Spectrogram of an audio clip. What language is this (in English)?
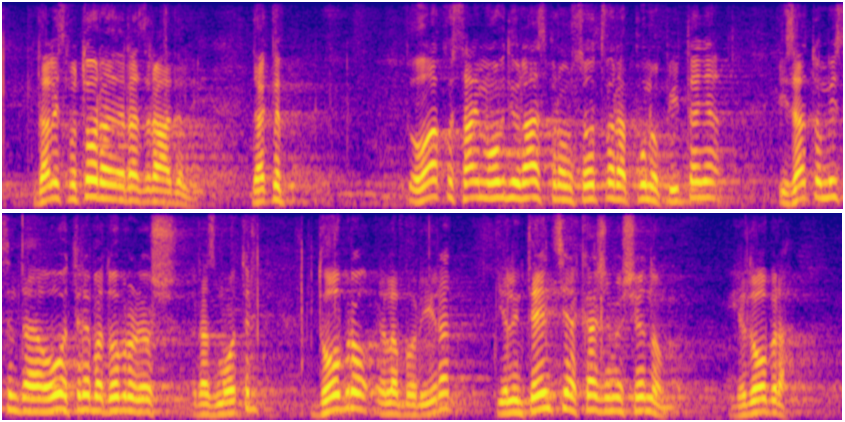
Croatian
